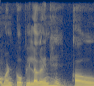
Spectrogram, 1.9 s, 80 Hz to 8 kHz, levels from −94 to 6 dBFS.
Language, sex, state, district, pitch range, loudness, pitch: Chhattisgarhi, male, Chhattisgarh, Raigarh, 120-125 Hz, -16 LUFS, 120 Hz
